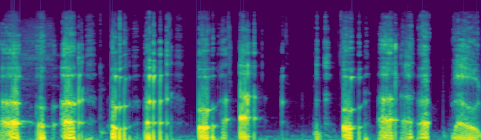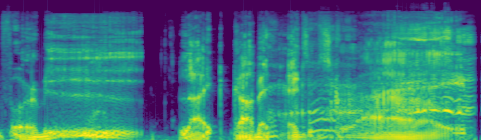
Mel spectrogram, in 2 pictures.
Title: Dad Burping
